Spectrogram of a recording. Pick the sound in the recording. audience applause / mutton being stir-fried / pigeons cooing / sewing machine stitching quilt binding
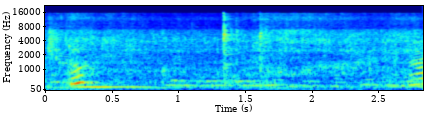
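mutton being stir-fried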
